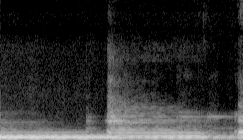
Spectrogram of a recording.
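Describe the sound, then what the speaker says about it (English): A single sustained electric guitar note, first fret on the low E string, rings out with effects-laden tone, a slight shift partway through, then fades as another sound begins. "play the first fret on the E string"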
